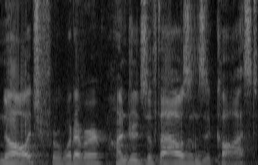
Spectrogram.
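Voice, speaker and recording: Speaking with an American accent, a man uses a fairly high pitch and a somewhat breathy voice. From Maine, US (Orono). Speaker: building owner speaking at public comment. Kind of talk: public comment at town meeting. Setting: town planning board meeting, at a mic.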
